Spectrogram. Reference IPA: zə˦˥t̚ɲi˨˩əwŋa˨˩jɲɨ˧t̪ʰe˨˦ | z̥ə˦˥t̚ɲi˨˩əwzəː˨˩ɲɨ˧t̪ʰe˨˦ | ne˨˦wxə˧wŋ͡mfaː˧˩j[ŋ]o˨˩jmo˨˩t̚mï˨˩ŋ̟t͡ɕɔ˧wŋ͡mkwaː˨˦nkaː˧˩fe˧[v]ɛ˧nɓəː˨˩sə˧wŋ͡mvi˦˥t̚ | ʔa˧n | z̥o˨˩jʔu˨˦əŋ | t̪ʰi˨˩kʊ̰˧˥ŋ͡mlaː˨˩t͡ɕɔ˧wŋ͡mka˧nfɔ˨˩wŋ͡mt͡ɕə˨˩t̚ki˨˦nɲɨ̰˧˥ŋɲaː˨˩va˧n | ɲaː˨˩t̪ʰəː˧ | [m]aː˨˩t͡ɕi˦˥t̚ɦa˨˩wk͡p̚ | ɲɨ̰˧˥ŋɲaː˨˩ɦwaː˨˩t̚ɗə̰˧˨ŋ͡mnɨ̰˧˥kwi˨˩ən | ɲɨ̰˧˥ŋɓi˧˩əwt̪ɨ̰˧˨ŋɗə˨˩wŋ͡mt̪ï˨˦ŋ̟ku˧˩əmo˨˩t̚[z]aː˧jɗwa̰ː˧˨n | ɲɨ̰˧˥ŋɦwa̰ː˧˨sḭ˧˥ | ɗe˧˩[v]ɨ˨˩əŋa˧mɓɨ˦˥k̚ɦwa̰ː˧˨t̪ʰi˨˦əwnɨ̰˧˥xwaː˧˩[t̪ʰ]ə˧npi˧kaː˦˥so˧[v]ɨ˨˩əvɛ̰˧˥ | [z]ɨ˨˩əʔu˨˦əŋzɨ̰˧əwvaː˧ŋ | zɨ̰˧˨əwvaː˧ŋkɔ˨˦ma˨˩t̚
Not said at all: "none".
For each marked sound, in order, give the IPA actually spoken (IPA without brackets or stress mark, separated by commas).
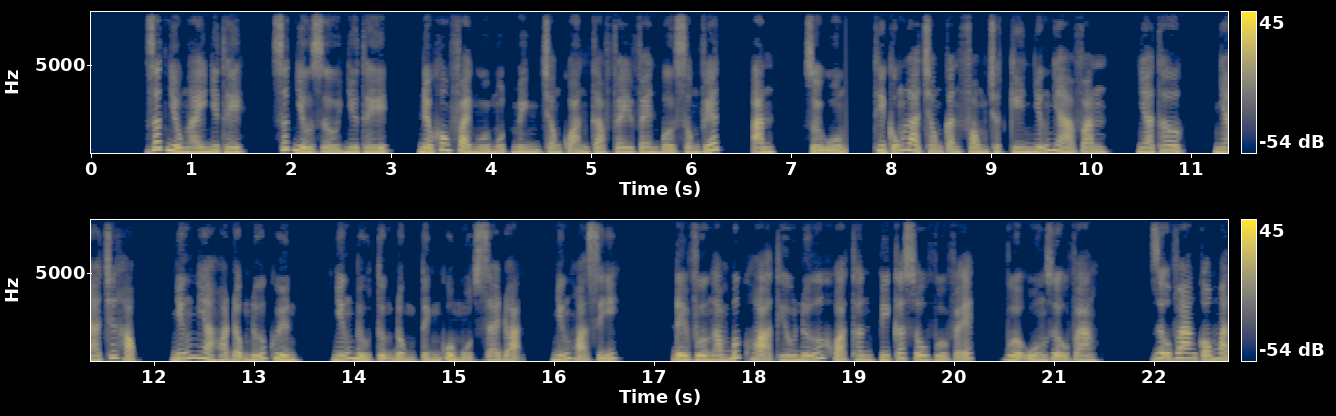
ŋ, v, ɲ, z, v, t̪ʰ, v, v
